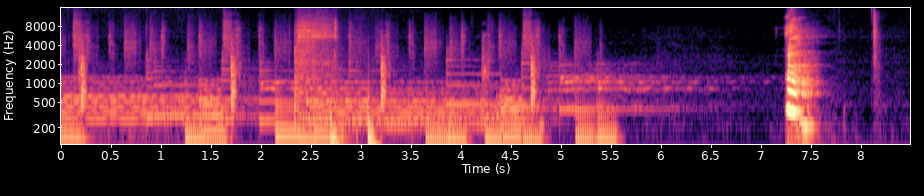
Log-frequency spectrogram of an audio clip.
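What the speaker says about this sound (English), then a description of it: "Now that I've yawned" A person gives a single short, breathy yawn that sounds like a sigh, heard close and alone after a run of soft, plucked musical tones.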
